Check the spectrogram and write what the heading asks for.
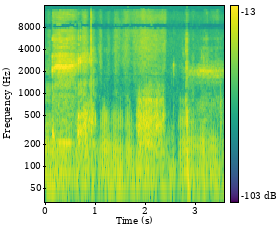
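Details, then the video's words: Eric, a vocal senior tabby cat from Great Britain nearly 12 years old, entertains himself indoors on a wet, blustery day: steady low purring with short squeaky chirps breaking through, a woman's voice nearby. "Eric and his random squeaks"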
